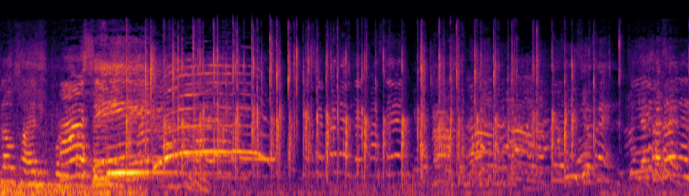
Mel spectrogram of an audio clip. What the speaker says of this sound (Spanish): Hay que darle un aplauso a Eric por el pastel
